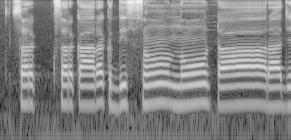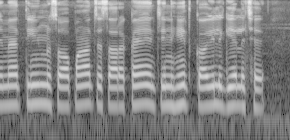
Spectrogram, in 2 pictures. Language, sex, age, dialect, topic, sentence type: Maithili, male, 18-24, Bajjika, banking, statement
